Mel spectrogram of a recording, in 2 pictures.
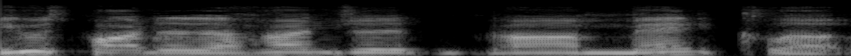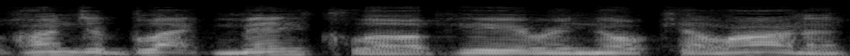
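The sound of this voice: A man at a medium pitch, with a fairly bright tone and a fairly quick pace, in a dry, close sound with no echo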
